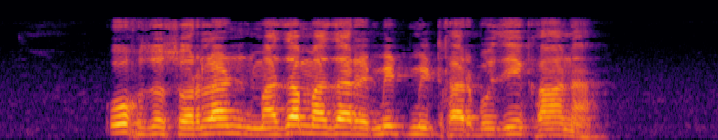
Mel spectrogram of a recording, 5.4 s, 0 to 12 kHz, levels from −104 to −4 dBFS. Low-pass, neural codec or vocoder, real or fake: 7.2 kHz; none; real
